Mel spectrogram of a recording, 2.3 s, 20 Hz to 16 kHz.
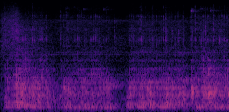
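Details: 2013 Jeep Patriot Limited 4WD removed alternator, pulley slightly wobbly, turned by hand with old belt applying pressure on bench: slow rasping grind rising and falling each turn; worn alternator bearing, replaced along with tensioner.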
